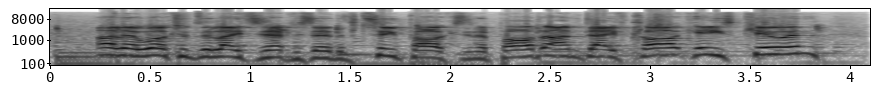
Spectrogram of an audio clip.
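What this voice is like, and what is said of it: Polished radio presenter voice. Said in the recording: “radio voice, right? Podcast voice.”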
